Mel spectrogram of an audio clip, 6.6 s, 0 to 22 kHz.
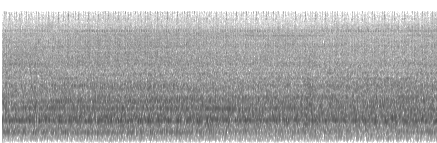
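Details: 2002 Subaru WRX at idle, said to need an engine: busy metallic rattle with a faint knock about three times a second; engine knock.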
